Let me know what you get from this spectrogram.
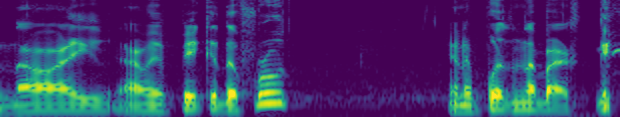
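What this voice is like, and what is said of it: Put-on Italian-sounding accent. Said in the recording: “What am I, Italian? What kind of accent is that?”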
